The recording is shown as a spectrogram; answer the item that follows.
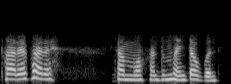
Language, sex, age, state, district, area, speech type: Manipuri, female, 60+, Manipur, Churachandpur, urban, conversation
